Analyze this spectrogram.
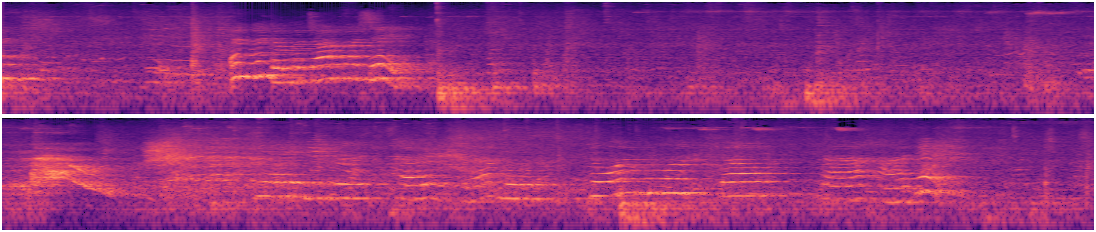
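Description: A young girl sings into a microphone, heard through loudspeakers in a large hall.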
